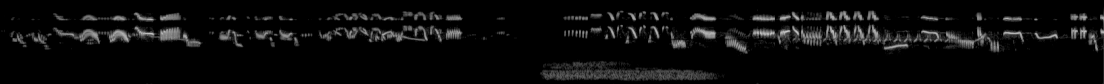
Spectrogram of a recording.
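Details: Eurasian skylark pouring out high chirping and trilling phrases, pausing briefly near the middle before resuming with rapid downslurred notes and buzzy runs; a faint low rustle underneath.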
